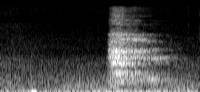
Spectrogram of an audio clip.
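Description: A man drawing a quick audible breath through the mouth about a second in, a short airy intake lasting under a second, over a faint low background rumble.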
